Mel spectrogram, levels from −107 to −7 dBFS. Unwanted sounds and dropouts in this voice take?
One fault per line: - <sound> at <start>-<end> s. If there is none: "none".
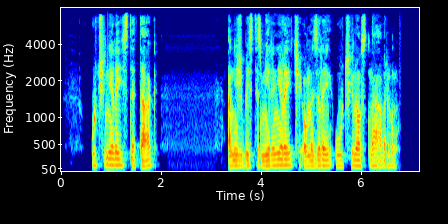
none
